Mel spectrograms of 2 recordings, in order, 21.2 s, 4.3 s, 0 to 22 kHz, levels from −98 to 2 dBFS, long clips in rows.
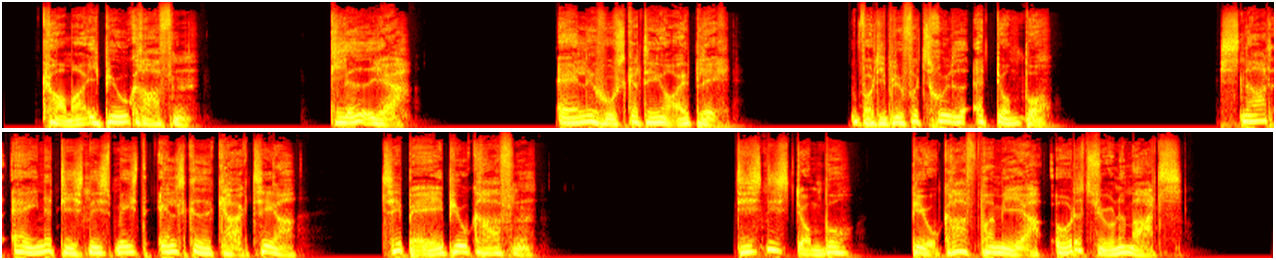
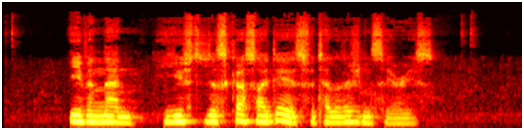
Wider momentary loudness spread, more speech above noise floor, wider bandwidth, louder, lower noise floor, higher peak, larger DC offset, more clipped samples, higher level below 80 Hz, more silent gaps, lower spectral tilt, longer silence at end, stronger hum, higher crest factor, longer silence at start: second, 7 LU vs 12 LU; first, over 74 dB vs 39 dB; first, over 20 kHz vs 15.5 kHz; first, -16 LUFS vs -21 LUFS; first, under -90 dBFS vs -59 dBFS; about the same, -6 dBFS vs -4 dBFS; neither; neither; first, -36 dBFS vs -60 dBFS; neither; second, -4 dB/octave vs -5.5 dB/octave; about the same, 0.75 s vs 0.75 s; neither; second, 12 dB vs 18 dB; second, 0.35 s vs 0.55 s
